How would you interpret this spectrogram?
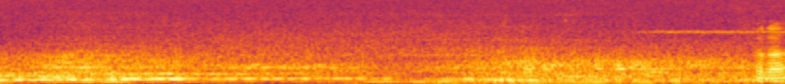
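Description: A car drives by outside, its engine a steady low rumble with a droning hum that shifts in pitch as it moves, moderately loud with no voices over it.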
